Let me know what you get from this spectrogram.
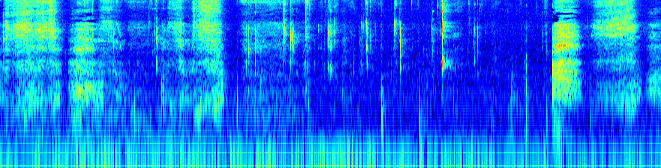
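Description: Close-miked mouth sounds of a man chewing soft, spicy pig's brain: wet smacks and clicks of lips and tongue, with a louder breathy burst about seven and a half seconds in.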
